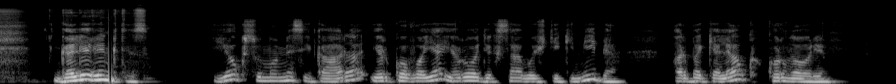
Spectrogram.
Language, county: Lithuanian, Utena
